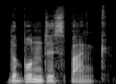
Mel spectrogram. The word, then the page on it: bundesbank: British English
